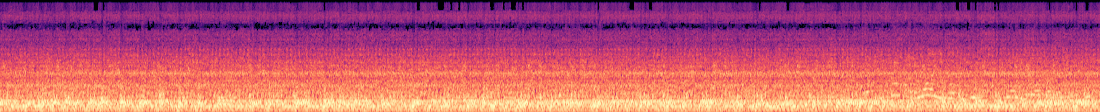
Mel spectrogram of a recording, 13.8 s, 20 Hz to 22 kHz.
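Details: 1970 85hp Evinrude two-stroke outboard with hydroelectric shift, 50 years old, new water pump impeller, idling in neutral in a water container: loud steady even beat, no surging or dropouts; carburetors judged good at idle, full throttle untested.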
